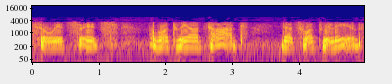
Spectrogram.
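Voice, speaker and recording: An older woman whose first language is Hungarian, a guest in an interview, speaking slowly and hesitantly with many pauses and restarts. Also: mid-range voice, vocal fry. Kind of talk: phone interview. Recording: tinny phone line, faint hiss.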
